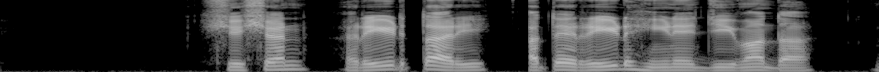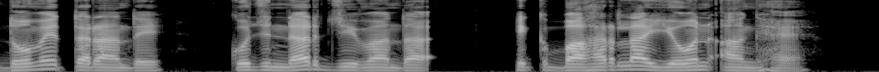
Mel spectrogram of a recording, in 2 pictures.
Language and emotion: Punjabi, neutral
